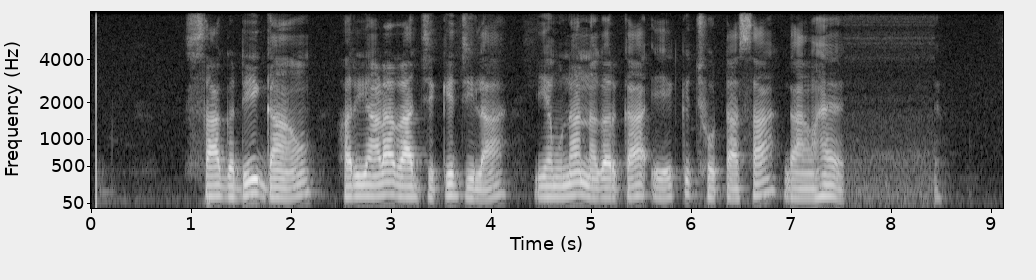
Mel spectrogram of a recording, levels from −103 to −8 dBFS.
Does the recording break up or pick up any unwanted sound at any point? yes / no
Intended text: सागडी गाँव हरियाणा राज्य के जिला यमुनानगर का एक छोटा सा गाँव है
no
